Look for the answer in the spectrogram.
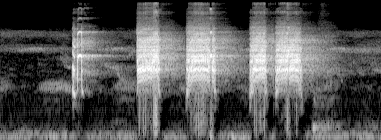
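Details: Black francolin (kala tetar), described as a Sindhi-strain bird. It gives a brief sharp opening note, then four loud, harsh, grating notes in quick rhythmic sequence, the second pair closer together, over quiet low background noise.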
